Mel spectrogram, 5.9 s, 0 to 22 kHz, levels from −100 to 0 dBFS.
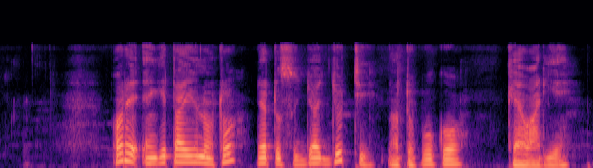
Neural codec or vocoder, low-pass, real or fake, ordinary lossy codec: none; 7.2 kHz; real; none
